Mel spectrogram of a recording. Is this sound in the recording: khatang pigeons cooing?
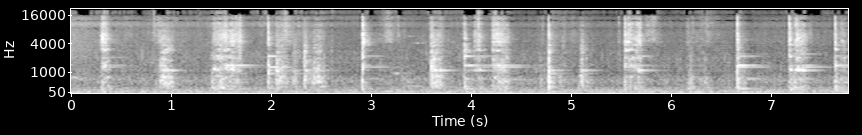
no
